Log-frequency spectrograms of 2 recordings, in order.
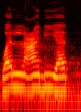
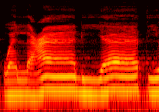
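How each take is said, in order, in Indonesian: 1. Vokal setelah 'wal' pendek. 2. Vokal setelah 'wal' dibaca panjang. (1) "jangan sampai nggak panjang di sini. Wal'adiyat tidak" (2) "Tapi wal'a panjangkan dua harokat"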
